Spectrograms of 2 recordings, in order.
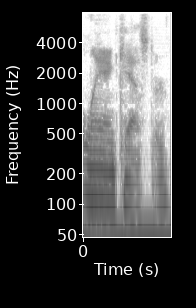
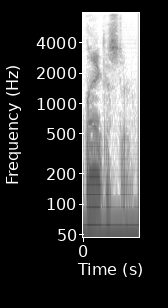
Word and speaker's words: Lancaster: Not Lancaster. Lancaster. This is our state. We have our own pronunciations, which I prefer.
